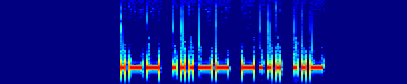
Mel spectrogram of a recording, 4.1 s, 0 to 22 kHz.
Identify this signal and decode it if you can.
Morse code, heard as a keyed tone, about 28 wpm, 700 Hz. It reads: W3BU
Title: USA Call Signs - 4 Characters - 8x Character Spacing - 28wpm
